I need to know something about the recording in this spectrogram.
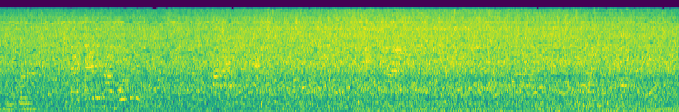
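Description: Water splashes as vehicles drive through a flooded street.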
